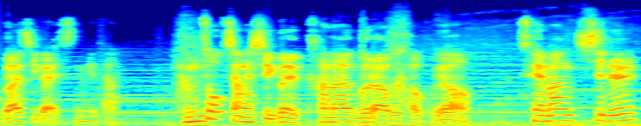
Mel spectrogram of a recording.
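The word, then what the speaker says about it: 金具: 금속 장식을 카나구라고 하고요, 쇠망치를 카나즈치라고 해요.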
